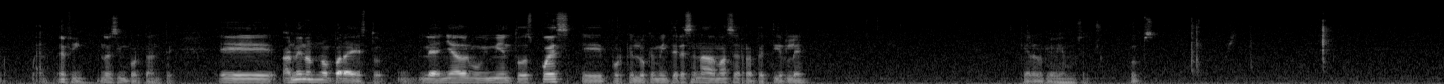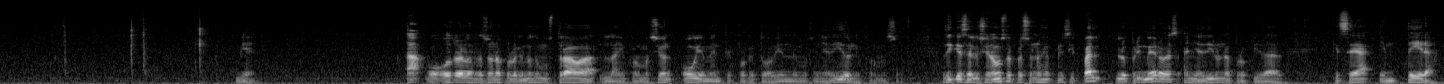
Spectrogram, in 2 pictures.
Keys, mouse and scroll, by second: 6.2 click, 7.4 middle click, 8.8 click, 10.7 middle click, 12.1 KP_0, 13.1 scroll down 2, 13.5-15.3 shift+middle drag, 15.4 shift+scroll up 2, 16.2 shift+scroll up 2, 16.7-18.7 shift+middle drag, 23.6 right click, 25.4 click, 27.5 click, 28.3 click.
